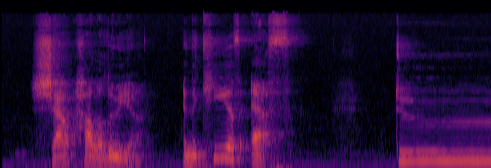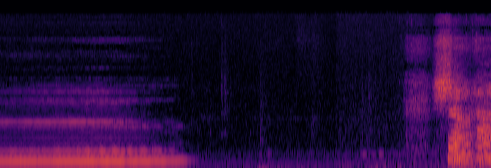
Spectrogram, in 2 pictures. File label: Alto Left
